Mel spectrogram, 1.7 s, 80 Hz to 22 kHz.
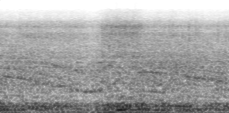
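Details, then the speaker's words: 1995 Honda Accord, engine revved lightly: note turns raspy and puffy with a sharp chuff up front, suspected exhaust manifold leak; exhaust being replaced to fix a major leak and poor gas mileage. "like an exhaust leak right there somewhere sounds like a manifold has an exhaust leak now"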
